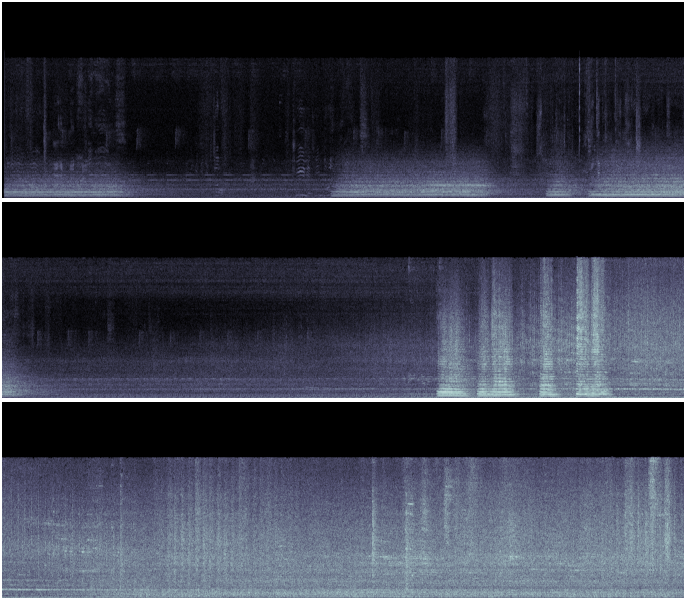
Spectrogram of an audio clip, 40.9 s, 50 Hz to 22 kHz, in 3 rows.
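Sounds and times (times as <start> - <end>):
locomotive horn blasts: 0.0 - 2.7, 6.6 - 10.0, 10.8 - 14.6, 22.3 - 29.4
freight cars rumbling: 9.8 - 40.9.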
